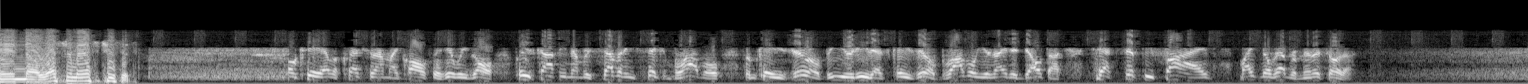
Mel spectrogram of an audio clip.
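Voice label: upper sideband 21MHz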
